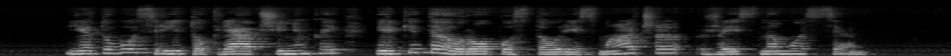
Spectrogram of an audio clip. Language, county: Lithuanian, Kaunas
